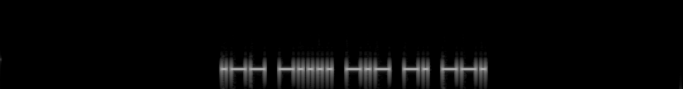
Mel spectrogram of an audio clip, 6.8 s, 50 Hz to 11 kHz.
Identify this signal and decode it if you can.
Morse code, heard as a keyed tone, about 25 wpm, 700 Hz. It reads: W6KNG
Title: USA Call Signs - 5 Characters - 25wpm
